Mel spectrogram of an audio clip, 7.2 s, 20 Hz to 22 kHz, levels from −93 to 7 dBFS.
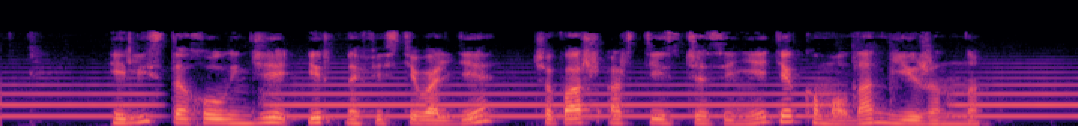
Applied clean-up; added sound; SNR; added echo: none; Brass instrument; 7 dB; none.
